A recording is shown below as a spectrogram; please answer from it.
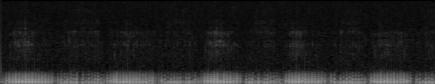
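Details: Happy domestic cat purring, a deep continuous rumble that swells and fades in regular cycles of about a second, each breath in and out showing as a slightly different pulse.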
